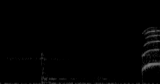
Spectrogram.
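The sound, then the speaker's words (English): A cat lets out a short, loud, tonal meow near the end, after a stretch of quiet background noise with a faint soft tone and a light knock. “Hey, cat.”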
